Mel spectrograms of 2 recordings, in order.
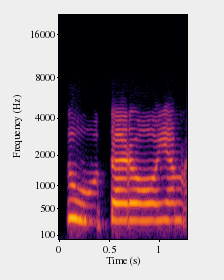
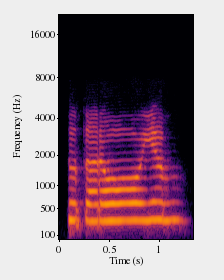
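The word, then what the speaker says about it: सुतरोऽयं: दुस्तः सुतरोयं यहां पर सुतरोयं ऐसा उच्चारण नहीं करना करना है सुतरो यम ऐसा ह्रस्व उच्चारण हमें करना है।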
